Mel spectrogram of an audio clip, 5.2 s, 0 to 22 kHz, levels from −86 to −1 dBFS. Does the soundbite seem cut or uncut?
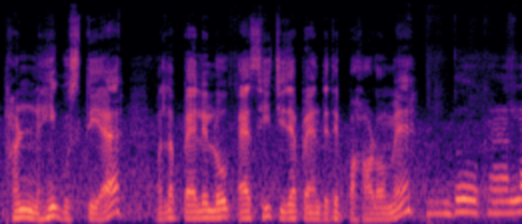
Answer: uncut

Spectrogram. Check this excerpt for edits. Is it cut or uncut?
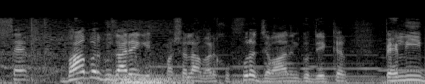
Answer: cut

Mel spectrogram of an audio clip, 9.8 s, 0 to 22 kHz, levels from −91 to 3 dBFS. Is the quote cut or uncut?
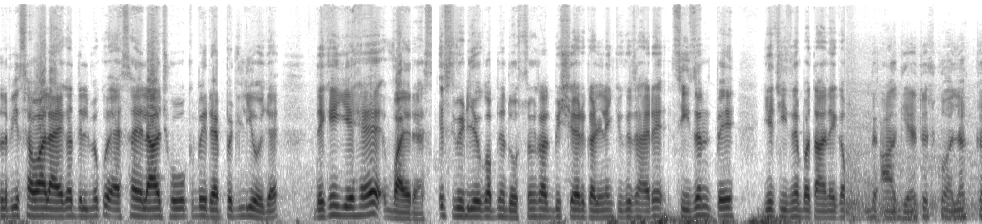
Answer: cut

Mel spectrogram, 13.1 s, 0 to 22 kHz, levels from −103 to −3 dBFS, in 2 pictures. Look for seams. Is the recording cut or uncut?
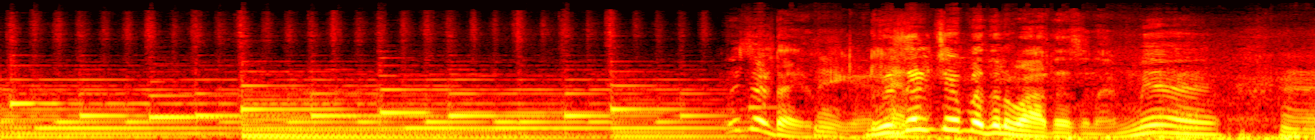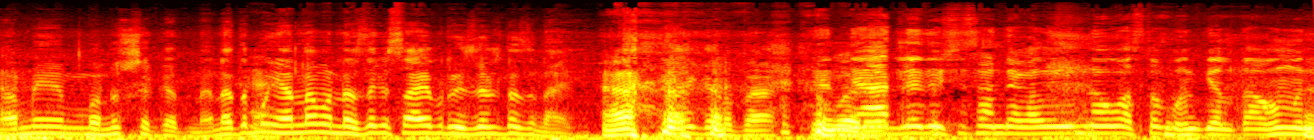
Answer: cut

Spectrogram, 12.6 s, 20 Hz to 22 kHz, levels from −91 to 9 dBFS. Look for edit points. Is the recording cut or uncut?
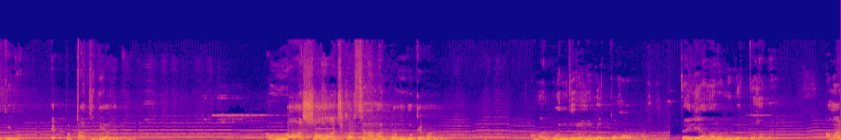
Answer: cut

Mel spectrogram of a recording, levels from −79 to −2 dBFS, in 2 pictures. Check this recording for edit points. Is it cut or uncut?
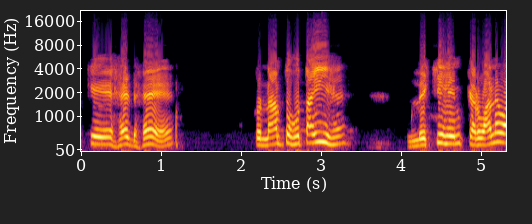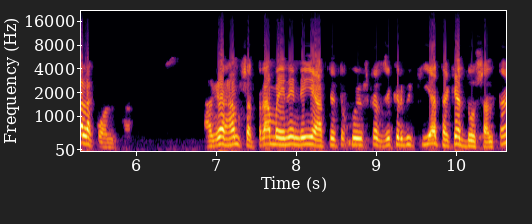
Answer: uncut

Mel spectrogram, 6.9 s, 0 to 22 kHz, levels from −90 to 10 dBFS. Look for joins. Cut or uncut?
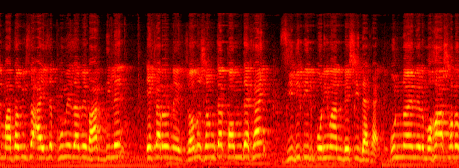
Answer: cut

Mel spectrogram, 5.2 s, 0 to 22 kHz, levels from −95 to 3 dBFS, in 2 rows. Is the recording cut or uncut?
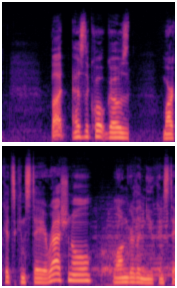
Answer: cut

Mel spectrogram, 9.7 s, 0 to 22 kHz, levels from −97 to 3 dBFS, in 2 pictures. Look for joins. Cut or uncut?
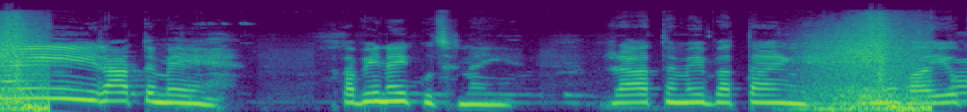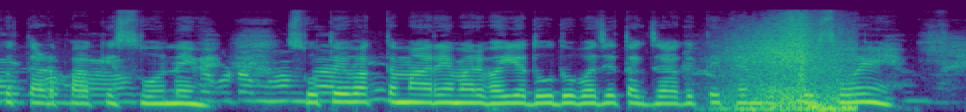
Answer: cut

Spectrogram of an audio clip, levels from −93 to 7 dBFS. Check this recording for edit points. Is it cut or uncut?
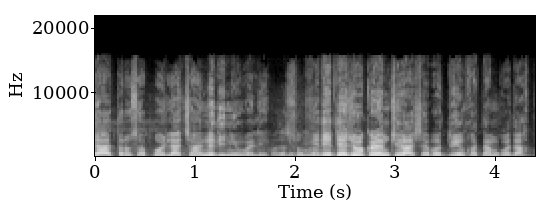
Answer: cut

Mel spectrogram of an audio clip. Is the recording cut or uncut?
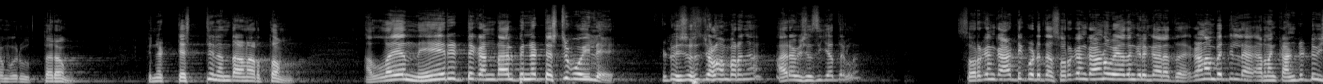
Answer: uncut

